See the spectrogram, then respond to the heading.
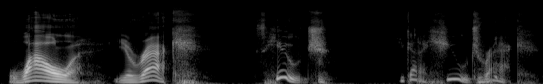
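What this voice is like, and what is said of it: Poor Christopher Walken impression. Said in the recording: “my poor Christopher Walken impression”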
